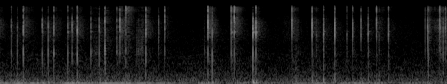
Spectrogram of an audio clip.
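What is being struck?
Small carved wooden figurine with ridged bands.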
